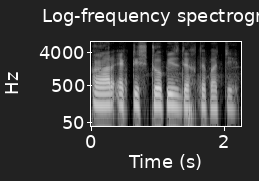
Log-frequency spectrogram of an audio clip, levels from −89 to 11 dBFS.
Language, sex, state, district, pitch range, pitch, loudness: Bengali, male, Assam, Hailakandi, 130-150 Hz, 145 Hz, -17 LUFS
